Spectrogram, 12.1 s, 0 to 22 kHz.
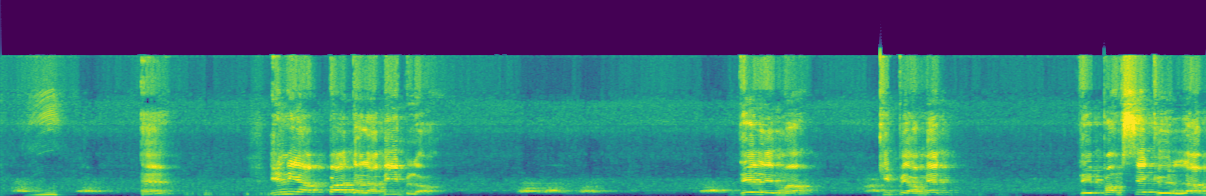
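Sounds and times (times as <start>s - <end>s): dog barking: 0.0s - 1.2s, 5.2s - 6.2s, 7.0s - 7.4s, 8.6s - 9.0s.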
